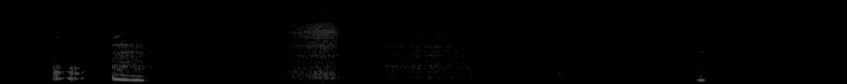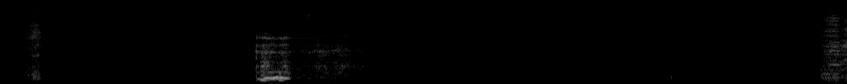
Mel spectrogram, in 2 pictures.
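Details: Afternoon coughing fit in an adult: several harsh, explosive cough bursts with quiet gaps between them, a run of hard coughing.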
